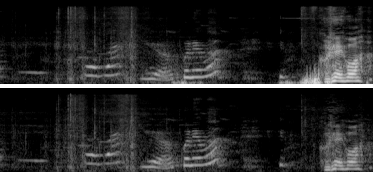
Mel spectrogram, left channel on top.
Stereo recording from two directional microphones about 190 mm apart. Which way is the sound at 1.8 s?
40° right (ahead or behind).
